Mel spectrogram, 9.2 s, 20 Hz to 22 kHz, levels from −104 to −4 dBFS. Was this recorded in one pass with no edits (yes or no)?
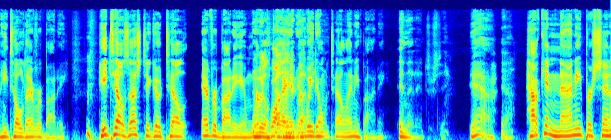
no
